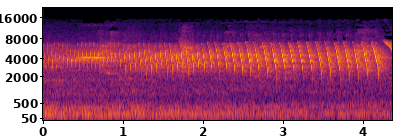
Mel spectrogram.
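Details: [1, 'Belgian canary singing: a long, rapid, even trill of high, sharp notes that builds slightly in loudness, pulsing many times a second throughout, with faint low background hum.']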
